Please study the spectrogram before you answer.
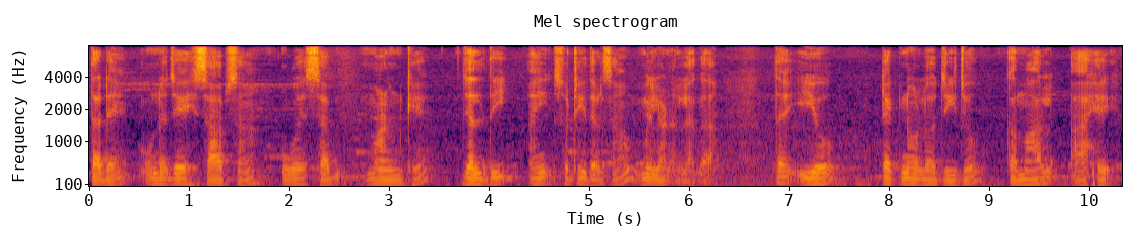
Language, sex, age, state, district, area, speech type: Sindhi, male, 30-45, Gujarat, Kutch, rural, spontaneous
